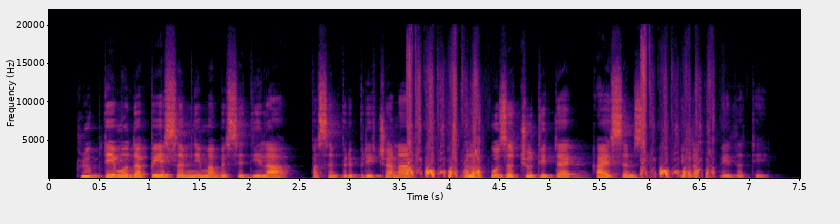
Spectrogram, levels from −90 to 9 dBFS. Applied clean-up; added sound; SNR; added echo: neural mask model RNNoise.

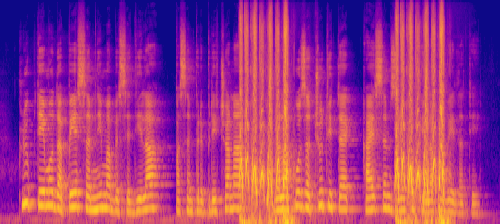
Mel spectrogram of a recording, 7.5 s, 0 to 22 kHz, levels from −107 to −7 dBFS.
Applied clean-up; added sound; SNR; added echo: none; Zipper (clothing); -4 dB; none.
